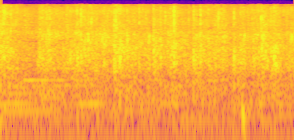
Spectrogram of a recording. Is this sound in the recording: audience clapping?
yes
